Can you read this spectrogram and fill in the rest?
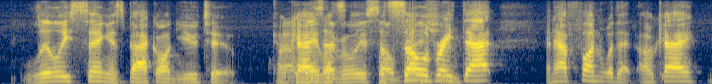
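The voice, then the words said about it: Sarcastic delivery. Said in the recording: “hear the sarcasm in my voice”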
